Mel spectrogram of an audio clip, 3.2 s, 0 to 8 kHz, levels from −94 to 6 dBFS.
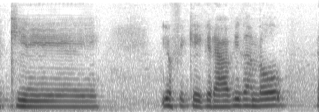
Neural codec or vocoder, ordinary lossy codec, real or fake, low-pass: codec, 16 kHz, 1.1 kbps, Voila-Tokenizer; none; fake; none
